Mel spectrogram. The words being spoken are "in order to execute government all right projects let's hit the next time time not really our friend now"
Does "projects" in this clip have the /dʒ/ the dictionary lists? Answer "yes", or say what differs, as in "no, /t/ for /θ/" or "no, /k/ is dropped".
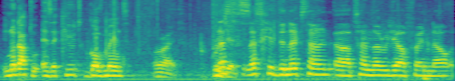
no, /dʒ/ is dropped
